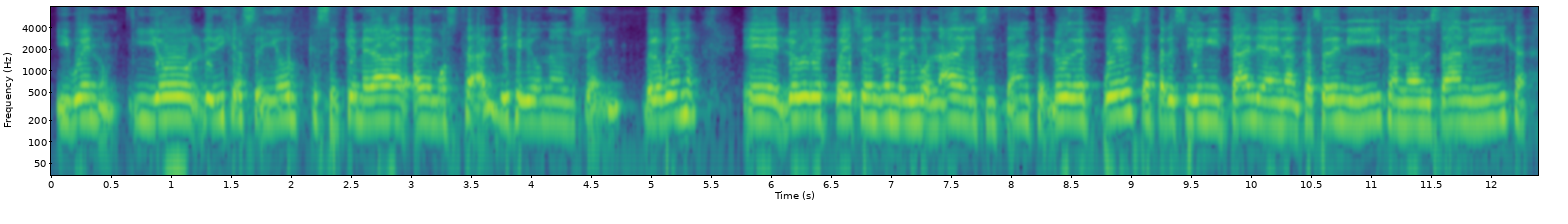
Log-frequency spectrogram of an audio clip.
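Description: A man's voice: sits high, little pitch movement, fairly quick, darkish tone, clean tone. A man telling a religious dream as testimony, in a rambling, repetitive and earnest way. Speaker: believer recounting a dream.

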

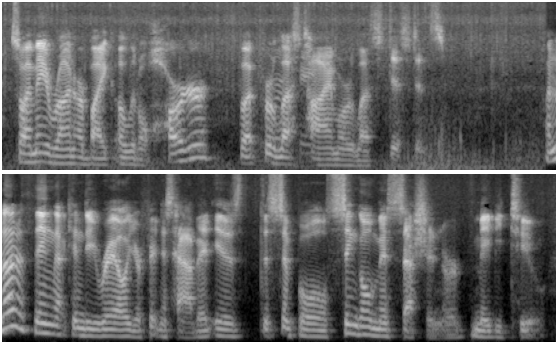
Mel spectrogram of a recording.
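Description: A man in his thirties, hosting a scripted fitness explainer in an earnest, steady, instructive way, filmed in front of a home climbing wall. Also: mid-range voice. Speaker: host.

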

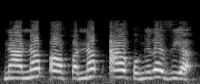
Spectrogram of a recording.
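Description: A woman's voice: high voice, fast, fairly bright tone, dull audio. A woman teaching an English grammar lesson on a livestream, chatty, greeting viewers by name and explaining each answer option.

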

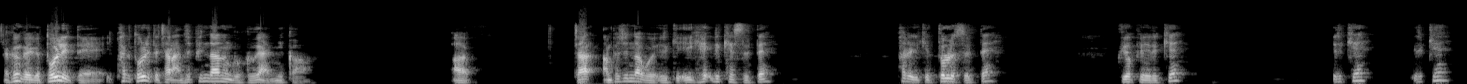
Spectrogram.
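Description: Very animated and fairly quick, with frequent pauses, this lowish, slightly bright and slightly rough voice comes through with the highs cut off. The sweating streamer, just out of the water, teaches arm strokes live from an indoor room, repeating "like this" with each demonstration.

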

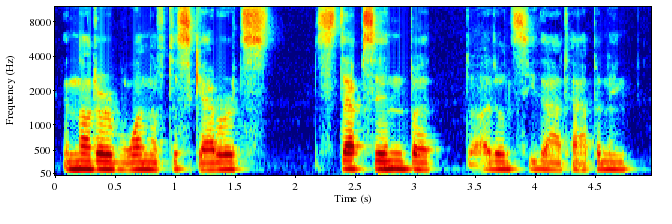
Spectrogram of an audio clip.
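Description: A man's voice: mid-range voice, monotone, unhurried, gravelly, dark tone. A man in his thirties in a casual co-hosted chat about comics, laid-back and matter-of-fact. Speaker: co-host of a manga reaction show. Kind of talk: casual chat reviewing a manga chapter. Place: room at home, indoors.

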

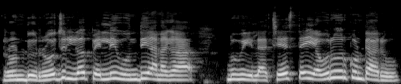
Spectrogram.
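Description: A woman voicing a furious, haughty middle-aged mother who shouts scornfully at everyone in a storybook tale. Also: a little high, fairly quick, close to an everyday voice. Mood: shouting scornfully.

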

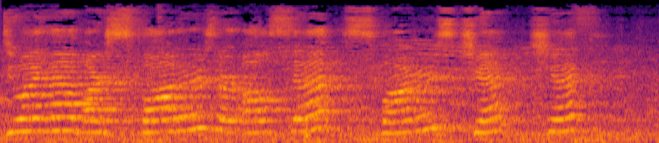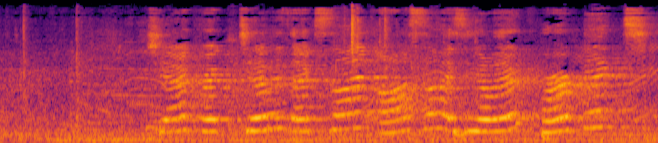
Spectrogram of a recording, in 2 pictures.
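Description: A woman's voice: very high voice, measured pace. A woman giving upbeat, encouraging, informal announcements as an event organizer to an outdoor crowd over a PA. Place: open-air fairground by a packed grandstand. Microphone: PA microphone, picked up by distant camera. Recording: echoing outdoor PA, crowd noise, distant pickup.

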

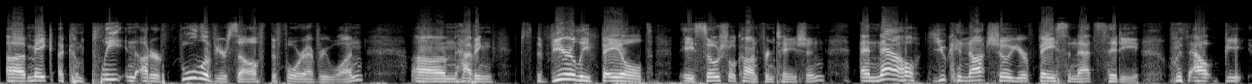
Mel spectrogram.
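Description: A game designer whose first language is German answers interview questions about his tabletop game, using lots of fillers and restarting often. His voice is on the high side and a bit bright, in a dry, rough recording with no room sound.

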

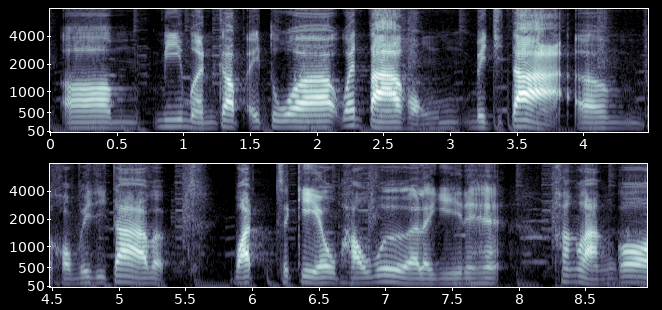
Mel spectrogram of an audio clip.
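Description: A young man with a medium-pitched voice gives casual, excitable commentary as a gaming YouTuber reviewing skins. He swears now and then and stumbles a little when reading the lore.

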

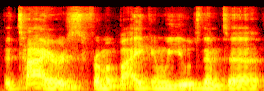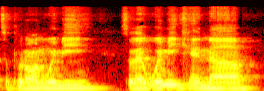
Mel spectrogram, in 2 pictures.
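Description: A man explaining a recycled art project to children, in a friendly, gently hesitant way. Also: mid-range voice, steady tone, moderate pace. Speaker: art segment guest. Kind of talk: casual explaining to kids.

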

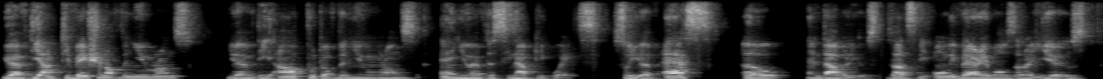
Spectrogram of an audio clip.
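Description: An older man giving a keynote lecture over slides on a video call, talking in halting phrases with many restarts and fillers. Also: medium pitch, a bit bright. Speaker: keynote speaker. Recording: roomy, distant mic.

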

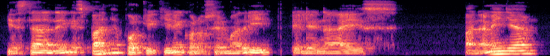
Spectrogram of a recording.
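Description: A man with a lowish, lively voice walks through a Spanish lesson on a screen recording, unhurriedly spelling out every word form. The recording is roomy, dull and lo-fi, with slight background noise.

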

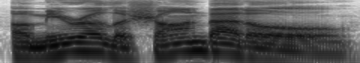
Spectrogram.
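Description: A man announcing graduates' names at an outdoor commencement ceremony, in a measured, deliberate manner. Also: on the low side, big pitch swings, fairly bright tone. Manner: measured, deliberate name-reading. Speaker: commencement name reader. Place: outdoor tent stage at a graduation.

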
